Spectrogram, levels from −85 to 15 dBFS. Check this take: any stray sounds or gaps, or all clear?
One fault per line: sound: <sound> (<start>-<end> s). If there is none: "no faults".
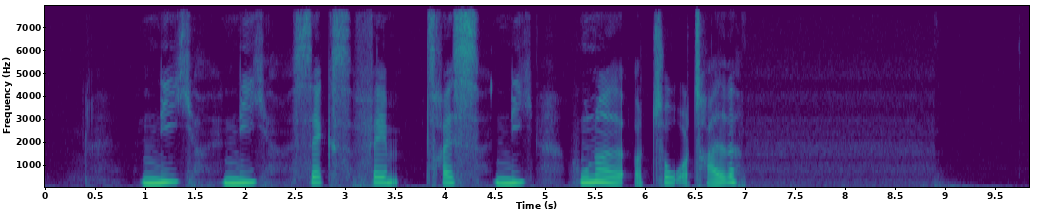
no faults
